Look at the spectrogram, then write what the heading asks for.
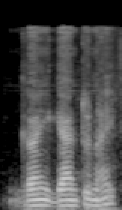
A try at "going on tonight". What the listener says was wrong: get rid of the G. Going on tonight? It was this, you got that hanging G sound, and some people do. So it's not necessarily wrong, but going on.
